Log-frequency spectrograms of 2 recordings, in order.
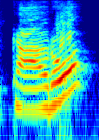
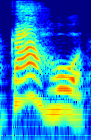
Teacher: o r no meio de duas vogais tem o som fraco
